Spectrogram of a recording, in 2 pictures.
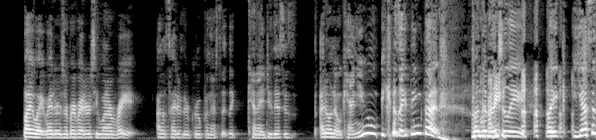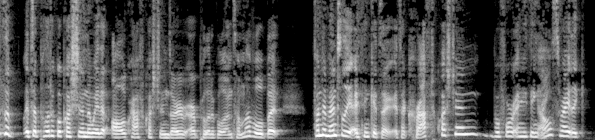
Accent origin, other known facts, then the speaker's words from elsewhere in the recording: Virginia, United States; I grew up in Virginia. I went to a high school named after a Confederate general.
